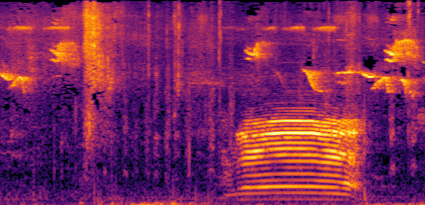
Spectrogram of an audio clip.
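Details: Gir cow in India during milking gives one clear, steady moo of about a second, rich in even harmonics, after a stretch of quiet farmyard clatter.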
